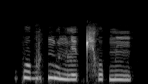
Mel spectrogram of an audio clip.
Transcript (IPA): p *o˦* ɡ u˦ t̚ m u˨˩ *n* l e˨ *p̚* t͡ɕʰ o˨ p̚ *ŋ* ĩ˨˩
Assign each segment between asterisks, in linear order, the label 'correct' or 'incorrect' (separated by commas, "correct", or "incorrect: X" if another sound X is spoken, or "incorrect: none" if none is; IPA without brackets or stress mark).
correct, correct, correct, incorrect: m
